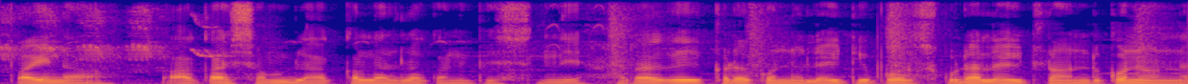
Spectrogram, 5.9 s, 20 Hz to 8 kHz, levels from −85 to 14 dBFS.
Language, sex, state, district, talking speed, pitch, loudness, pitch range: Telugu, male, Andhra Pradesh, Sri Satya Sai, 150 wpm, 110 Hz, -19 LUFS, 105-115 Hz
